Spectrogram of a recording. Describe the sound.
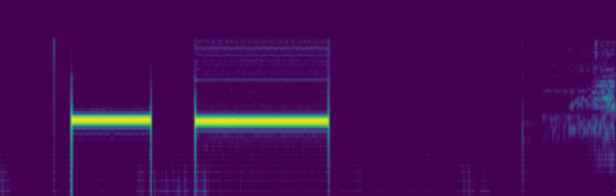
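Telephone ringing tone on a call to a foreign ministry office: two steady mid-pitched tones, the first shorter than the second and separated by a brief gap, followed by quiet.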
